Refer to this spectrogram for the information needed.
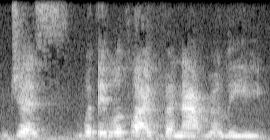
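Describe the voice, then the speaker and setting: A woman's voice: low-pitched, completely flat delivery, a little slow, a bit bright. An American woman of about thirty-one, an interview guest reflecting informally on her personal life. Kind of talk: casual personal storytelling. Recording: echoey room, distant mic, faint noise.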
